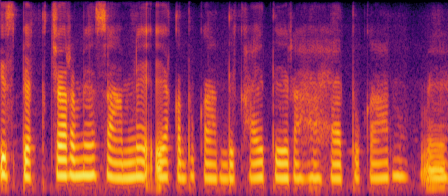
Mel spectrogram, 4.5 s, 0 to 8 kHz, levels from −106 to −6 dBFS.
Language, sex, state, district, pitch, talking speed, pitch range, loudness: Hindi, female, Uttar Pradesh, Etah, 190 Hz, 175 wpm, 185-205 Hz, -20 LUFS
